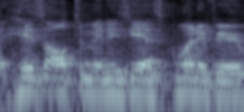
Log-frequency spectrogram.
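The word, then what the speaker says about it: Guenhwyvar: ultimate is he has gwenevere which you had to tell me that's how to say it because uh it's d back in the 80s or the early 90s so they had to spell it with nine other consonants where i was like i don't know how to say that you're like oh it's gwenevere i'm like why couldn't they just write that um yeah but you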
